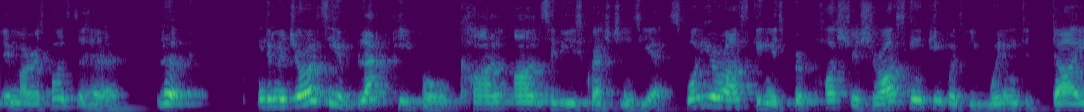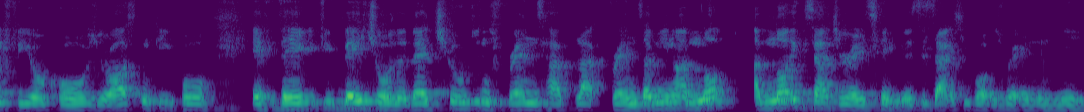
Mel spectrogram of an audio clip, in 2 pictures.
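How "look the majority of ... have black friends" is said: ordinary talk, nothing marked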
